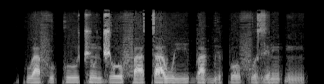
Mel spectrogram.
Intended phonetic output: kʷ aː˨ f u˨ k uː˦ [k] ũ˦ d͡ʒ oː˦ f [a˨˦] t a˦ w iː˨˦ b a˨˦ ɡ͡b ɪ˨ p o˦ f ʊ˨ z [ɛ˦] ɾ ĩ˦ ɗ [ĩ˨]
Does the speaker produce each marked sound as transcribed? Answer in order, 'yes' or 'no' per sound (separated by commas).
no, yes, no, yes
